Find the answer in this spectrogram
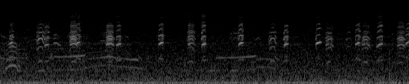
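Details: Adult black-winged stilt with chicks, uttering insistent high nasal yaps in uneven series, while faint thin drawn-out whistles slide beneath them; a low steady hum in the background.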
